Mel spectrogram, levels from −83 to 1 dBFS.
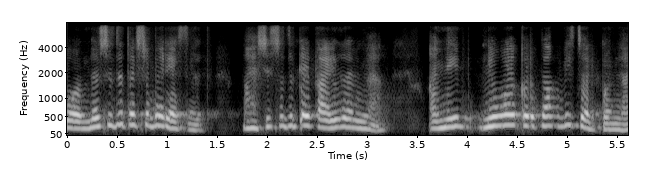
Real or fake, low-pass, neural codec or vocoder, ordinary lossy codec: fake; 7.2 kHz; codec, 16 kHz, 1 kbps, FreqCodec, smaller model; none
